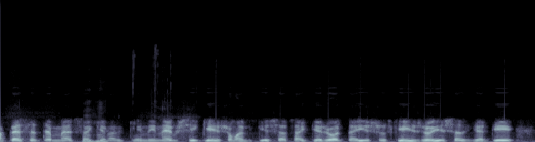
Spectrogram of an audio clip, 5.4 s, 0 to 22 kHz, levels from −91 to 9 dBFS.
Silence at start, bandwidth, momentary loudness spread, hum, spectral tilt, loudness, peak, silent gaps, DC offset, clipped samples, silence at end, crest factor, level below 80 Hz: 0 s; 3.9 kHz; 8 LU; none; -8 dB/octave; -26 LUFS; -8 dBFS; none; under 0.1%; under 0.1%; 0 s; 16 dB; -68 dBFS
